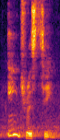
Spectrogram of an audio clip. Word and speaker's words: interesting: The content of the book is very interesting. Então, na frase está dizendo o conteúdo do livro, of the book, is very interesting. Observe que o E antes do R aqui não é pronunciado.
